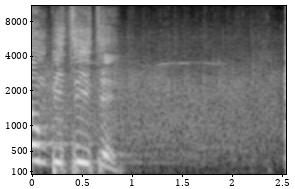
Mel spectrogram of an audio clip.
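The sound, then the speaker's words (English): Congregation applause at a church service: a voice speaks briefly, then a soft, steady wash of many hands clapping continues evenly to the end. “Clap hands for yourself.”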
